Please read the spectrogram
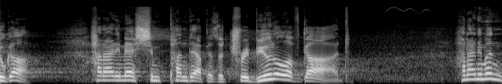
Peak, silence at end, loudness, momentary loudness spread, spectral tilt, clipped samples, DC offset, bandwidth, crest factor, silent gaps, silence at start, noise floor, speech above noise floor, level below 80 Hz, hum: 0 dBFS; 0 s; -14 LUFS; 9 LU; -4.5 dB/octave; under 0.1%; under 0.1%; 16 kHz; 14 dB; none; 0 s; -43 dBFS; 30 dB; -64 dBFS; none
